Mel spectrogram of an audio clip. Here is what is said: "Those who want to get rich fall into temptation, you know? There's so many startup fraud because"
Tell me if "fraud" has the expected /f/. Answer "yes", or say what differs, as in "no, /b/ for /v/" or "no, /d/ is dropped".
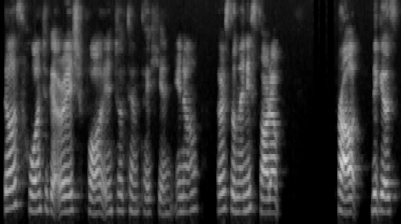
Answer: no, /p/ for /f/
